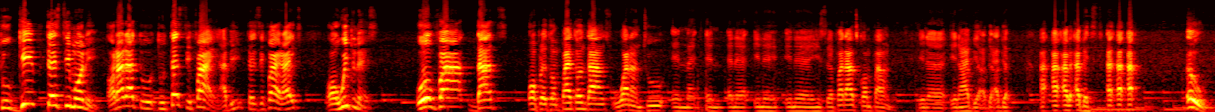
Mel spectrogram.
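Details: Stuttering in a male speaker who says he sometimes stammers but hides it; word repetitions are audible.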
